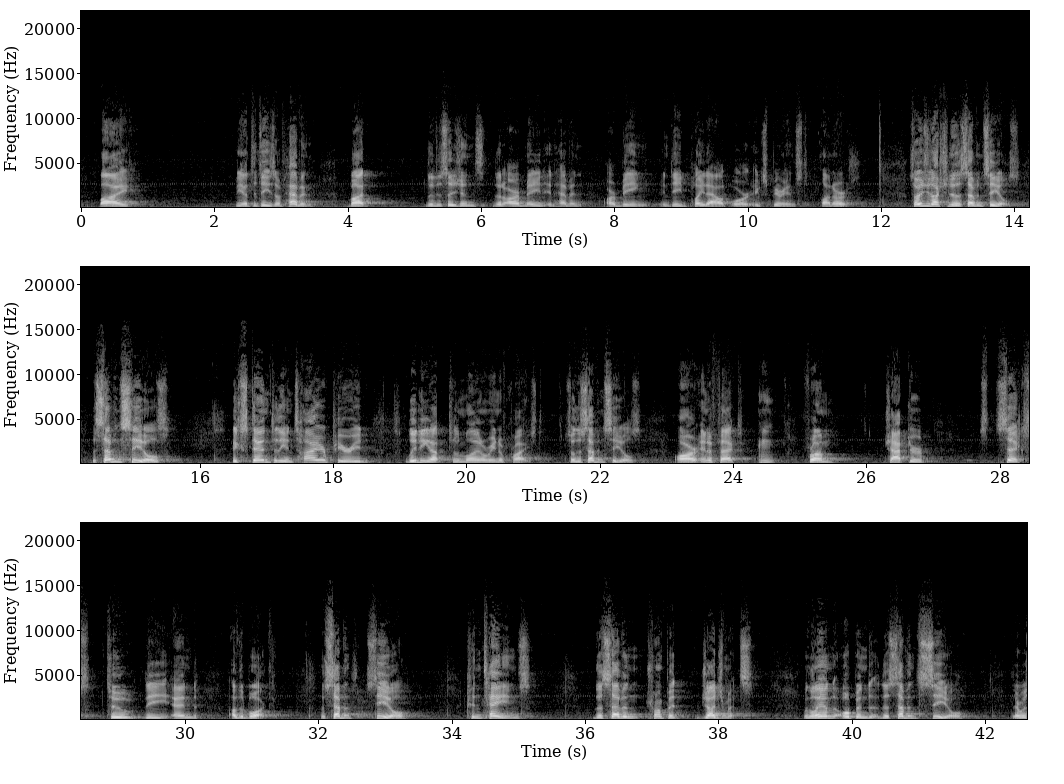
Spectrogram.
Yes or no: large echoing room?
yes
